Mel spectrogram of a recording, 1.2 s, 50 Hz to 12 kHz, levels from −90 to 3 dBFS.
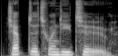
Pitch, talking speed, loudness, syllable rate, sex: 160 Hz, 150 wpm, -17 LUFS, 4.9 syllables/s, male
